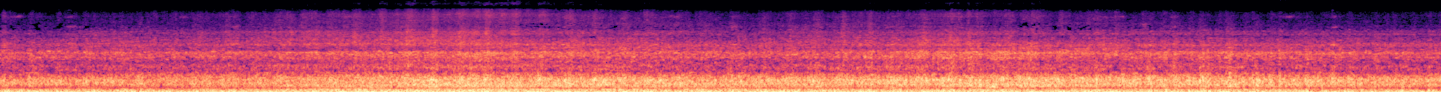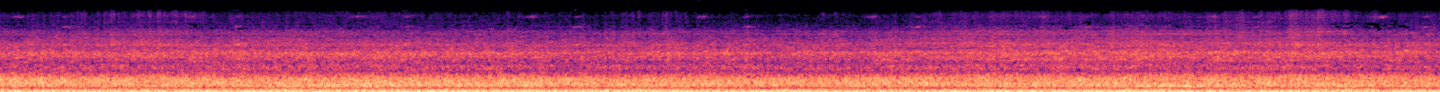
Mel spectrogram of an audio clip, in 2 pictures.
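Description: Canadian National freight train's gondola and tank cars rolling past: a steady rumble of steel wheels on the rails.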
